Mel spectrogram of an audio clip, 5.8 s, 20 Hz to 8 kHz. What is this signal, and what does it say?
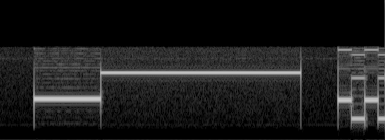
Two-tone page, heard as a one-second tone, then a three-second tone, about 900 then 1600 Hz, with noise. It is heard from 0.5 to 4.5 s.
